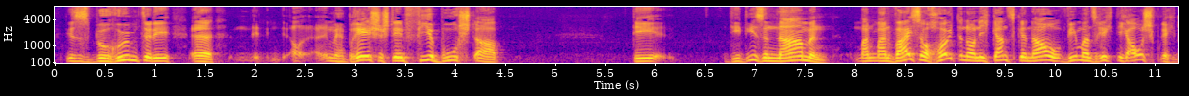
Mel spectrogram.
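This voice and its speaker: A man's voice: high voice, husky, no room sound, studio quality. A man preaching a sermon, explaining scripture in a conversational way with asides and restarts.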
